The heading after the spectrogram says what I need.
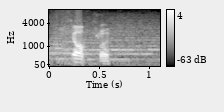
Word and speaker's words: Piotr: It just sounds like there's no R when you say it. I was just confused. R is silent.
